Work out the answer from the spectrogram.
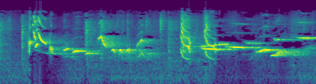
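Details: White-rumped shama song, clear and loud: sweeping whistled slurs and rising-falling notes between bright upper overtones, with sharp high chips, delivered in two rich phrases with a short pause near the middle.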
